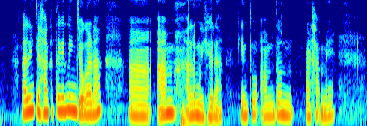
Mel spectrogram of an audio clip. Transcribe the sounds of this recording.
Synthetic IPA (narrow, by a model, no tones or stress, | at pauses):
aliɲt͡ʃaɦãkat̪aɡɛliɲd͡ʒɔɡaɽa | ama̰lɔmujhəɾa | kint̪uʔa̰md̪ɔnpaɽha̰ʔmɛ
